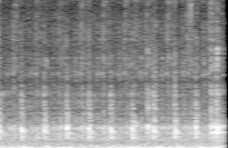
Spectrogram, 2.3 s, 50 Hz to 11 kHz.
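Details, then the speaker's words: Wilesco D305 model steam fire engine being started and warmed up to full steam: quiet chuffing exhaust with light, irregular knocks about five per second from condensed water in the cylinder, which is normal during warm-up. "we're getting close now it will knock a bit there will be a bit of water"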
